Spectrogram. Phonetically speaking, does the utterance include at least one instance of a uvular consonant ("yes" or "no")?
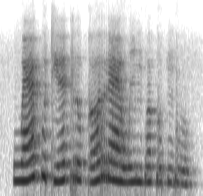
no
